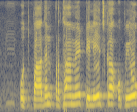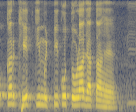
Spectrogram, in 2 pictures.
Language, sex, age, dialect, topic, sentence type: Hindi, male, 18-24, Kanauji Braj Bhasha, agriculture, statement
